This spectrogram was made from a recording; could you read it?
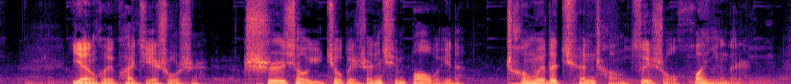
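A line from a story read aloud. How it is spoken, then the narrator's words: Admiring exclamation. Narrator (Chinese): 千里集团的总裁感叹道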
